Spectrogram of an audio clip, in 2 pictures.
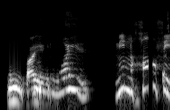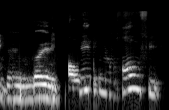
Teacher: নুন সাকিনের অক্ষর আসলে ওই নুনটাকে গুন্না ছাড়াই স্পষ্ট করে পড়তে হচ্ছে। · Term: ইজহার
